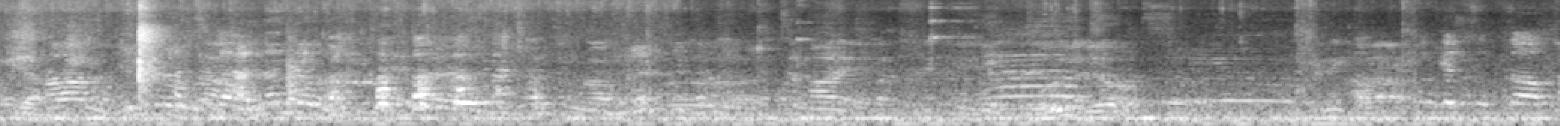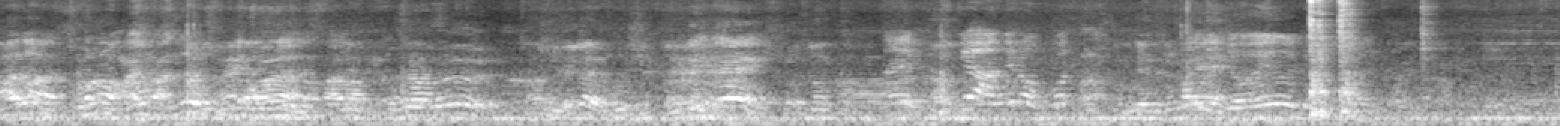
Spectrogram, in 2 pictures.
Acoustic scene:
crowded indoor space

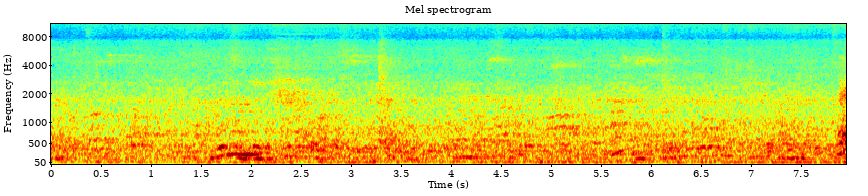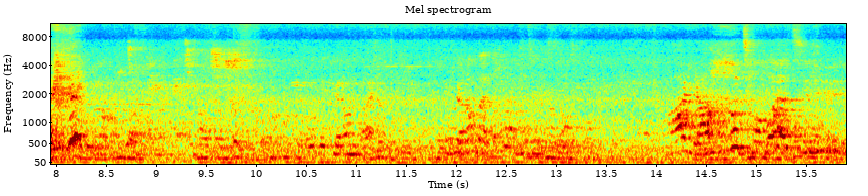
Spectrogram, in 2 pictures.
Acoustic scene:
subway station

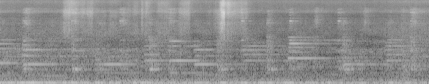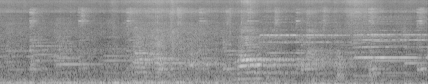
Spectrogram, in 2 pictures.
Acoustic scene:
elevator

